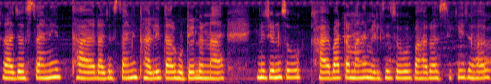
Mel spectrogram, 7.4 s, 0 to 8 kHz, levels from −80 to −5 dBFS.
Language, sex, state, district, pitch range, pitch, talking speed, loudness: Odia, female, Odisha, Sambalpur, 220-240 Hz, 230 Hz, 160 wpm, -14 LUFS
